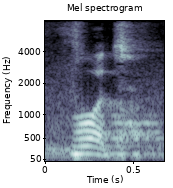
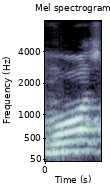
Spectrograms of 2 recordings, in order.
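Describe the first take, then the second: First: It has a short, reduced vowel. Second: It has a full, clear vowel. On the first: "language में हम लोग क्या पढ़ते हैं" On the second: "इसको हम लोग ग्रामर में वॉज पढ़ते हैं"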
